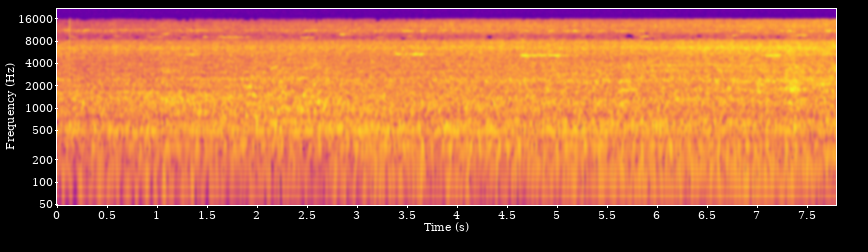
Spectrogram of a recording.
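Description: A police car drives slowly past.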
